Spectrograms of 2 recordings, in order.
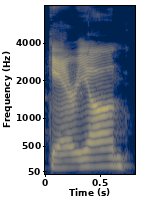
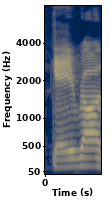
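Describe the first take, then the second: First: The r and y sounds are in normal order. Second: The r and y sounds come out swapped. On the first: The speaker calls it right. "not Geryon" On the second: The speaker calls it wrong. "the Y and the R were backwards when I first read it in my brain, so I read it as Geryon"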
